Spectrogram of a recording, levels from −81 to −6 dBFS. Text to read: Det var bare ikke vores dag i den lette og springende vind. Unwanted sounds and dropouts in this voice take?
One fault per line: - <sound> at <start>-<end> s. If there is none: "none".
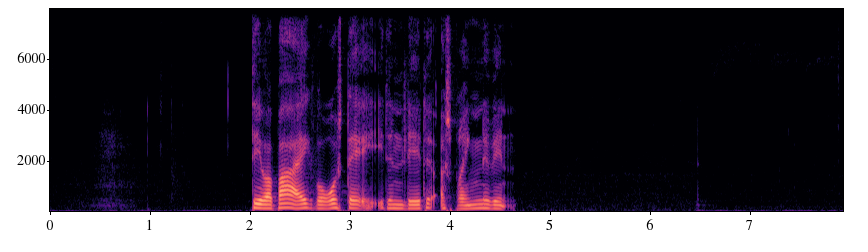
none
